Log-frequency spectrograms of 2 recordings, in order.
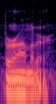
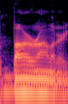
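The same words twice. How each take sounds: First: Said in the usual way. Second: BAR-ometer, first syllable like the drinking bar; pun pronunciation. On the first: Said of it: "Get it?". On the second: Shown as a demonstration. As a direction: sound out the bar in Barometer. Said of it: "B A R".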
